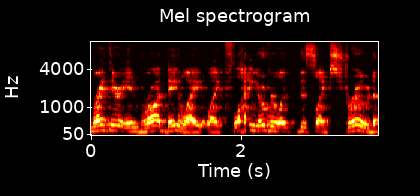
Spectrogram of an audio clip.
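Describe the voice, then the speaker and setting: Moderately paced speech from a man, amid noticeable background noise. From Georgia, USA. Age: 30s. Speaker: army veteran. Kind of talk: interview answer. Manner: hesitant.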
